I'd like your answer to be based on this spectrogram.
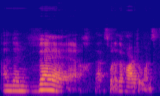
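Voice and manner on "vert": vert slowly, silent t, French r; drawn-out vert; French pronunciation. Shown as a demonstration. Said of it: "Vert is the French word for green".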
